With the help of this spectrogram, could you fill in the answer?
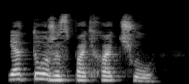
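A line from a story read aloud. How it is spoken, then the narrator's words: Snorting. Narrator (Russian): фыркнула Лика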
